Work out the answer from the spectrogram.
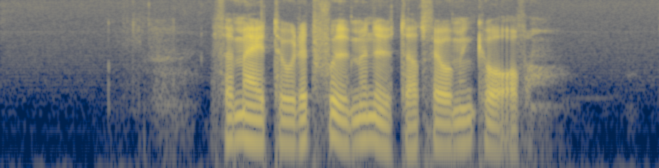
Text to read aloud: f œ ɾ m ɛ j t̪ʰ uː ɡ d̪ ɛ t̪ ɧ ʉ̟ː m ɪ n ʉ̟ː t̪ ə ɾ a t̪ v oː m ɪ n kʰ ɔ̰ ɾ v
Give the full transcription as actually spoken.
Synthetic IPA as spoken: f œ ɾ m ɛ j t̪ʰ uː ɡ d̪ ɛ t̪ ɧ ʉ̟ː m ɪ n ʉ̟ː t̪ ə ɾ a t̪ f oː m ɪ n kʰ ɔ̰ ɾ v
